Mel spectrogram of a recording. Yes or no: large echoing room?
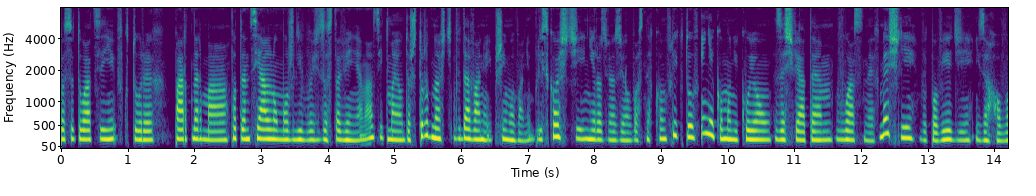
no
